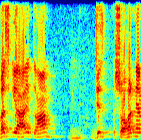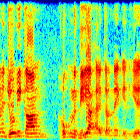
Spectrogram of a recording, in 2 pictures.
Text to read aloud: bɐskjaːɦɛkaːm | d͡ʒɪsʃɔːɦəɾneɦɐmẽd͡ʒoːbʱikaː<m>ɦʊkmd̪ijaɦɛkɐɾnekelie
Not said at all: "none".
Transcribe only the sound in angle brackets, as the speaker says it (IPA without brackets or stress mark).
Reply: m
